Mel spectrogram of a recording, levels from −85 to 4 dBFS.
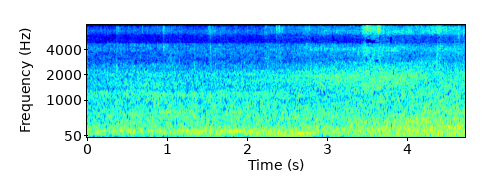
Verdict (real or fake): real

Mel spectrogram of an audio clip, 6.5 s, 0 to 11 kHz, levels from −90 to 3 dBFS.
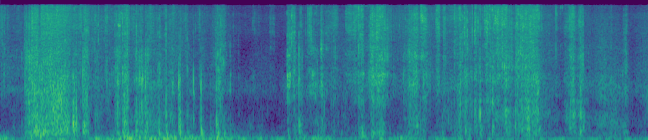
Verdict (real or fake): real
